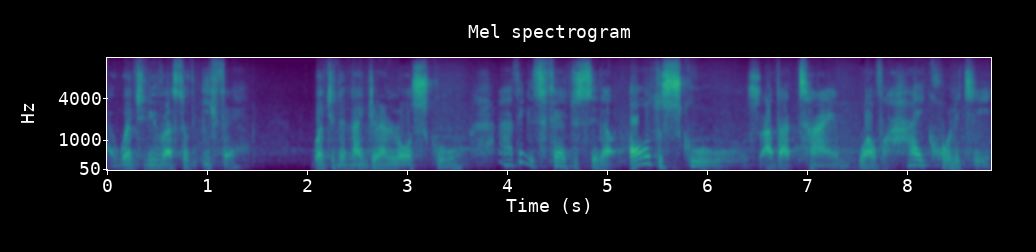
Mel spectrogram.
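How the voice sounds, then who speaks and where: Moderate pacing over noticeable background noise. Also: man. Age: 60s. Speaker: lawyer and former state commissioner. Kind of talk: interview. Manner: halting, with frequent repetitions.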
